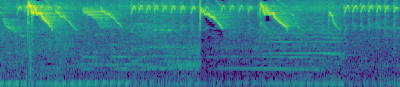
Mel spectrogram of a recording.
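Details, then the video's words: Calling female Oriental white-eye in breeding condition, used to prompt males to sing: high buzzy trills and steep downward-sweeping notes, repeated several times, over a steady low rumbling hum. "suara pleci betina birahi"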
